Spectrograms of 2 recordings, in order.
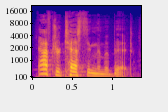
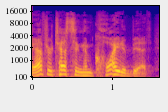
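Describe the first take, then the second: First: Said in the usual way. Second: Quicker, with weight on "quite"; stress on QUITE. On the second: Real, not acted. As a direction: lean on "quite" as a wry correction. Corrects himself, stressing quite.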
